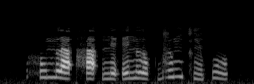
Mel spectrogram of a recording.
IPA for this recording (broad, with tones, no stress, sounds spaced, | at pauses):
h u˧ m l a˨ ʔ h a˨ ʔ n̪ e˨ ʔ e˧ n l o˨ k̚ d͡z u˦ m t͡ɕ ĩ˨˩ p u˥˧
